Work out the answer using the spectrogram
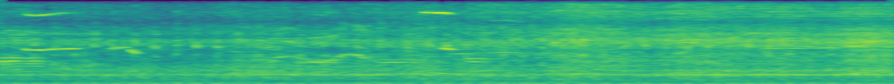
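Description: Motorcycle engine running close by with a rapid low beat, amid the engines of other motorcycles and cars crawling in dense traffic.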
